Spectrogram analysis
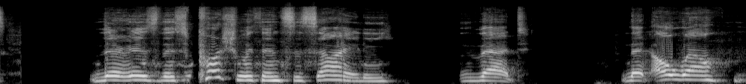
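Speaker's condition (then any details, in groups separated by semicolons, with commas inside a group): Cerebral palsy, spastic quadriplegia; quite severe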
